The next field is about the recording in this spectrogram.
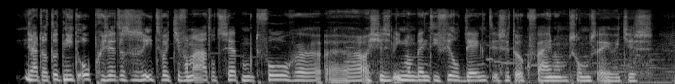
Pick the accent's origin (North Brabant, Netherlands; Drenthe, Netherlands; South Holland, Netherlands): North Brabant, Netherlands; 's-Hertogenbosch; Ja, dat kan je horen. Ja. Ik kom uit Den Bosch.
